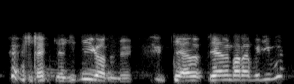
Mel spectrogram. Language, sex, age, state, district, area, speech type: Kashmiri, male, 45-60, Jammu and Kashmir, Srinagar, rural, conversation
